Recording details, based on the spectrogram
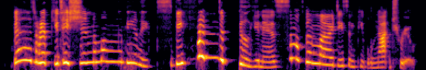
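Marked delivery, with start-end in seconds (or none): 0.2-4.2 grand theatrical voice, big, loud and swooping. Talking about a favorite musical, showing how a character speaks, in Wicked's Madame character voice. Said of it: "And she speaks like this".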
